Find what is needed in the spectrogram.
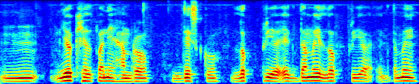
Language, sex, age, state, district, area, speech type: Nepali, male, 30-45, West Bengal, Kalimpong, rural, spontaneous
